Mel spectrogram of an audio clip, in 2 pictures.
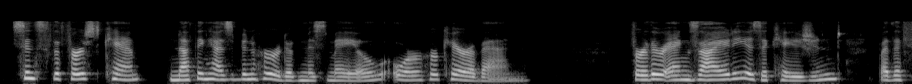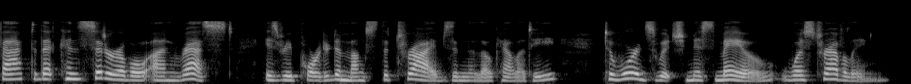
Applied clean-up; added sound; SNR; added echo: none; none; none; none.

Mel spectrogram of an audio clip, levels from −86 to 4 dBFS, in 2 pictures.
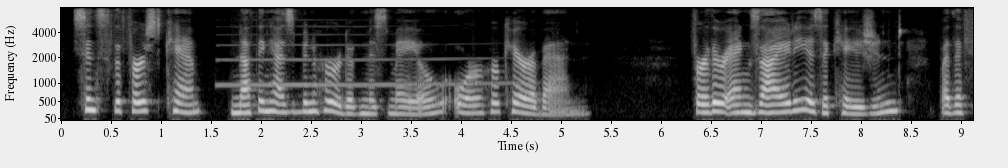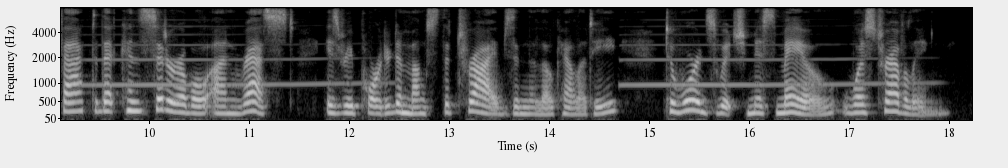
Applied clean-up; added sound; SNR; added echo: none; Wind instrument, woodwind instrument; 20 dB; none.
